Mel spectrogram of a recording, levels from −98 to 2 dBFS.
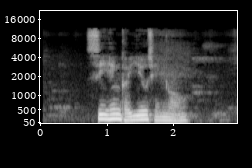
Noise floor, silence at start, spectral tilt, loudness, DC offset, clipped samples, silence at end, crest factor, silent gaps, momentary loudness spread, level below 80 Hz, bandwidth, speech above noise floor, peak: -51 dBFS; 0.7 s; -6.5 dB/octave; -14 LUFS; under 0.1%; under 0.1%; 0.75 s; 16 dB; none; 14 LU; -52 dBFS; 11.5 kHz; 38 dB; 0 dBFS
